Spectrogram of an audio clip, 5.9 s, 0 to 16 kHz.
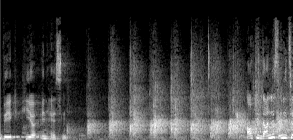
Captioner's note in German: Beifall BÜNDNIS 90/DIE GRÜNEN und vereinzelt CDU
